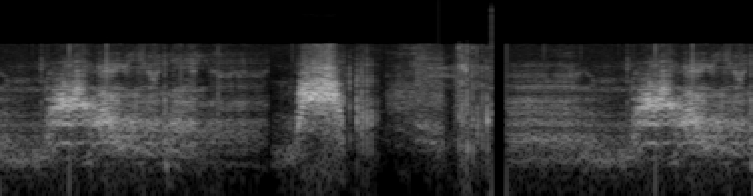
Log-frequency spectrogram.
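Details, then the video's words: Puma giving harsh, rasping growl-like calls spread across a broad range, with three louder bursts near the start, middle and end, and a brief dropout just before the final section. "Puma Sound"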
